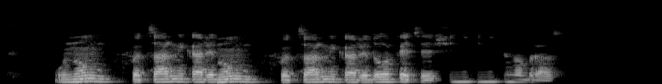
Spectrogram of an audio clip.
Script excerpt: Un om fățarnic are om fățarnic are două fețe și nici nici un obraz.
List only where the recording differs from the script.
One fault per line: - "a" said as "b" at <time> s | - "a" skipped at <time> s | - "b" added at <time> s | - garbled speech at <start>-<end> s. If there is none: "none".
none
